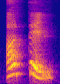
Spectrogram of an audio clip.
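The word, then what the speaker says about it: отель: Attel. Attel. Ici, faites attention, bien que c'est écrit hôtel, on prononce comme attel, parce que la lettre O, au début, se prononce souvent comme A.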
